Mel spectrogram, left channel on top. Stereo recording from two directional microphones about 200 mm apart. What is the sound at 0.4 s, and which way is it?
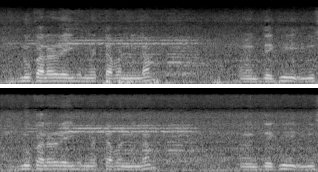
Speech, 15° left (ahead or behind).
